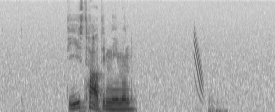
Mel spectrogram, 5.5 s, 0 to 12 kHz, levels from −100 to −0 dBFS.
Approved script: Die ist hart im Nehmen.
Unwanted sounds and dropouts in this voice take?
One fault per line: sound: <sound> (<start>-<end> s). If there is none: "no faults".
sound: chirp (3.9-4.1 s)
